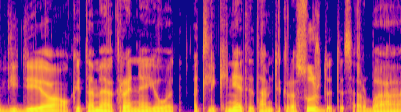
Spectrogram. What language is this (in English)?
Lithuanian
